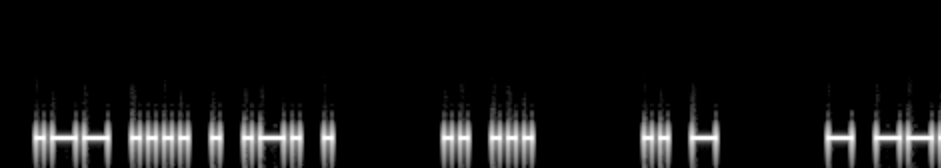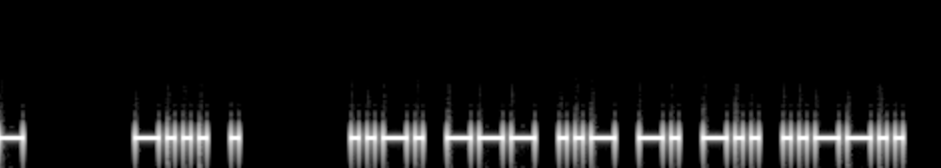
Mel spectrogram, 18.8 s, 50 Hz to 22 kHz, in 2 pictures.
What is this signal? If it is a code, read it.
Morse code, heard as a keyed tone, about 15 wpm, 700 Hz. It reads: WHERE IS IT TO BE FOUND?
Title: 2x Word-Spacing - Sentences from Top 300 Words - 15wpm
